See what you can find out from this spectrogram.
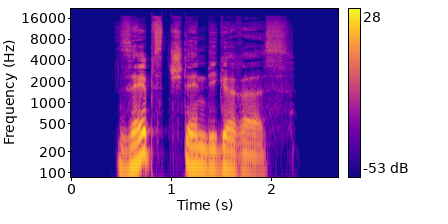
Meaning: strong/mixed nominative/accusative neuter singular comparative degree of selbstständig
- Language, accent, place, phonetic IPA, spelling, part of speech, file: German, Germany, Berlin, [ˈzɛlpstʃtɛndɪɡəʁəs], selbstständigeres, adjective, De-selbstständigeres.ogg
